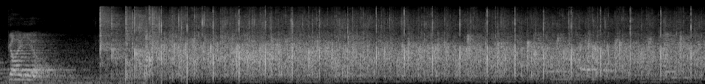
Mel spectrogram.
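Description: An audience and performers applaud loudly.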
